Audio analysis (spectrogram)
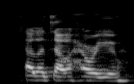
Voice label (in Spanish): Voice Acting es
